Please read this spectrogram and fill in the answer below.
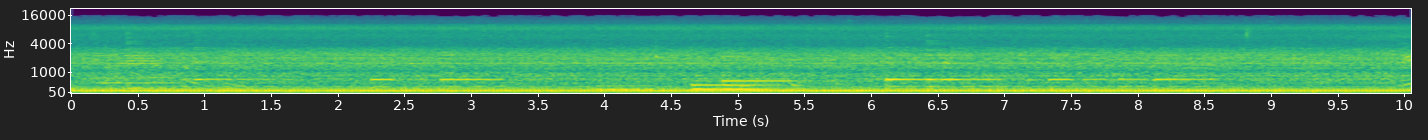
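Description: Acoustic guitar played quietly as single notes here and there, as when being tuned between songs, over a steady low hum.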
